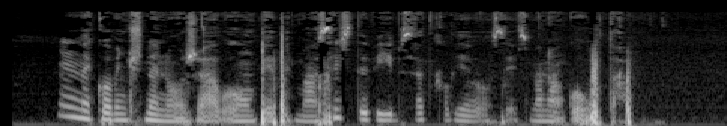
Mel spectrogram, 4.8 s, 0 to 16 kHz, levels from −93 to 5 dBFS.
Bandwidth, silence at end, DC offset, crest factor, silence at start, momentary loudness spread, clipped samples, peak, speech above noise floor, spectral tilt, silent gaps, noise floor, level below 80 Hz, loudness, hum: 11.5 kHz; 0.65 s; under 0.1%; 26 dB; 0.4 s; 10 LU; under 0.1%; 0 dBFS; 34 dB; -4 dB/octave; none; -59 dBFS; -42 dBFS; -25 LUFS; none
